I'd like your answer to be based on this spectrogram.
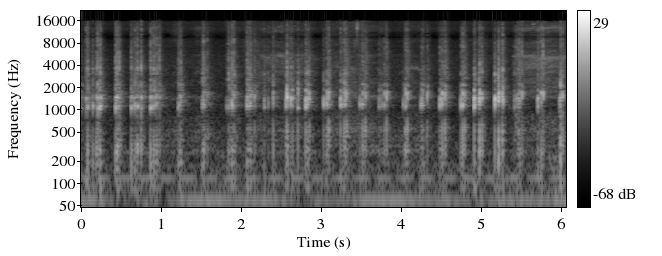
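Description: Fingernails tap and scratch the printed lid and rim of a small, round, closed metal tin of Crazy Aaron's putty that appears filled. A rapid run of short, dry clicks and scrapes, centered around 1.3 kHz, dies away almost instantly over a steady low hum.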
